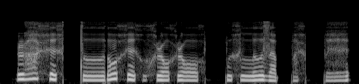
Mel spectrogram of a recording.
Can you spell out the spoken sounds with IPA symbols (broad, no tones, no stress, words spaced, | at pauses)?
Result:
ɭa̤ xɛxtːɤːɾɔ xɛxṳxɭɔx ɭɔːxpːɯxlːɤ zapːa̤xpːɛ̤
